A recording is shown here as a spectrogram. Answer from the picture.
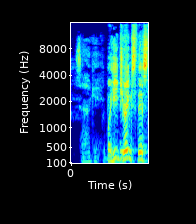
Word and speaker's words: sake: Saki.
